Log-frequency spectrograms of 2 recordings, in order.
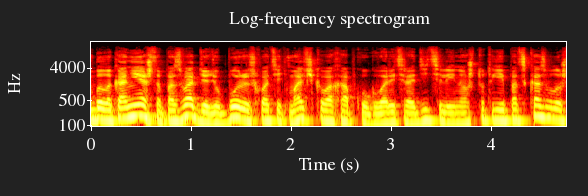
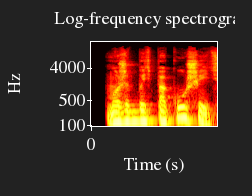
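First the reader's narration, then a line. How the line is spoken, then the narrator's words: Timid mother. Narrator (Russian): робко спросила мать мальчика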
